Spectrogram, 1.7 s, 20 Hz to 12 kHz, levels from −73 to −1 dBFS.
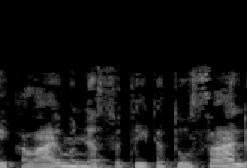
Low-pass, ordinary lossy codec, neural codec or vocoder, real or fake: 7.2 kHz; MP3, 32 kbps; codec, 16 kHz, 16 kbps, FreqCodec, larger model; fake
